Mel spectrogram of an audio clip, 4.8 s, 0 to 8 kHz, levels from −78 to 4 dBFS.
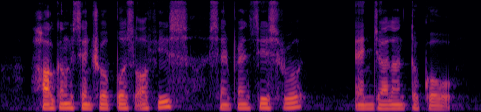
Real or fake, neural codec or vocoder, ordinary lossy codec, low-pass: real; none; none; none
